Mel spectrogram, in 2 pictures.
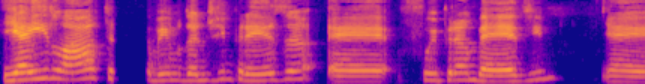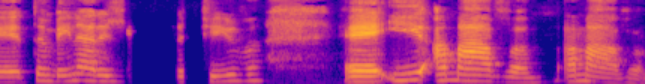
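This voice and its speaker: A woman with a plain, everyday voice talks at a fairly slow pace. Her pitch is fairly high, and her loudness swings widely. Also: ordinary pitch variation. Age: 40s. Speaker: entrepreneur, founder of a decor brand. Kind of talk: casual interview. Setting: live video stream.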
